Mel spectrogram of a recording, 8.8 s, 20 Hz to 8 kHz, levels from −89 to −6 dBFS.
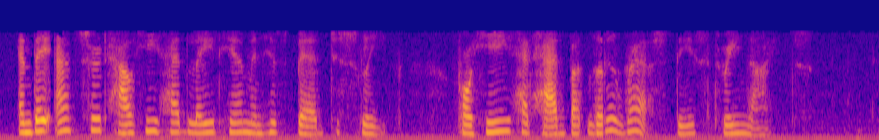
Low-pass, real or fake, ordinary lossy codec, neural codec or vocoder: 7.2 kHz; real; AAC, 16 kbps; none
